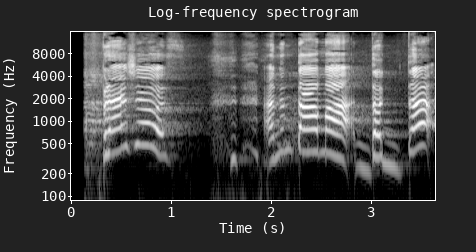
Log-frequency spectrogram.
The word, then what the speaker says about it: dagta: tama magtatanong tayo ngayon obri ano yung tama dagta or dakta dagta oh dagta dagta dagta dagta o one point one point na saakin one point k Precious Anong tama dagta o dakta dagta dagta Two points kay war Ellie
